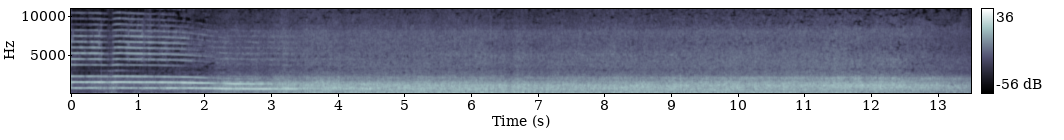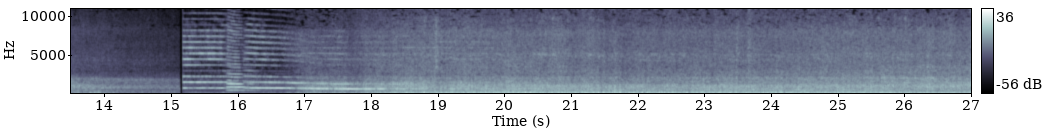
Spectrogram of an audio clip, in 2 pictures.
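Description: Vande Bharat electric trainset sounding its horn as it passes, the horn's pitch sliding down, followed by the steady rush and rumble of the train running past on the track. About halfway through there is an abrupt cut to a second pass: another horn blast sliding down in pitch with a brief break, then the loud rush of the train going by close.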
